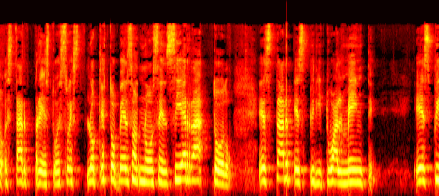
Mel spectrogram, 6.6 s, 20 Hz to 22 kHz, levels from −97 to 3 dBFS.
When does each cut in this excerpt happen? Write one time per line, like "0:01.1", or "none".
0:01.3
0:02.1
0:03.2
0:04.4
